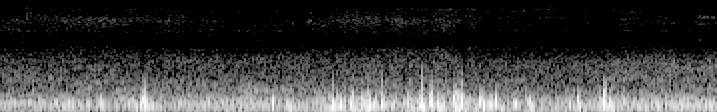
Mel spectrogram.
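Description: Low rumble of a car being driven slowly, heard from inside the cabin, with a cluster of short low thumps in the second half.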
